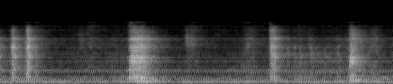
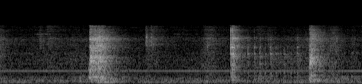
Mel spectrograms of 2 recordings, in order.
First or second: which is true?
second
